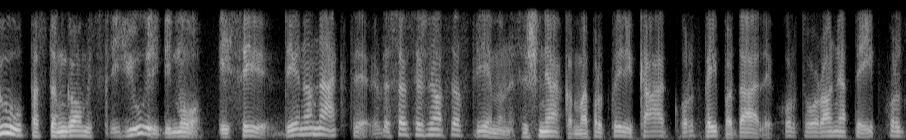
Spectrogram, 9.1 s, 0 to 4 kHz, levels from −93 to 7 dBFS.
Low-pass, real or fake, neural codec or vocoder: 3.6 kHz; fake; codec, 16 kHz in and 24 kHz out, 0.4 kbps, LongCat-Audio-Codec, fine tuned four codebook decoder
